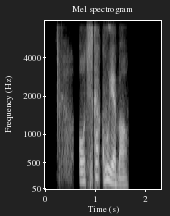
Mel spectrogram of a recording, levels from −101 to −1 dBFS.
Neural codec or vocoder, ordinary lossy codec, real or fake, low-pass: codec, 16 kHz in and 24 kHz out, 1.1 kbps, FireRedTTS-2 codec; Opus, 16 kbps; fake; 7.2 kHz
